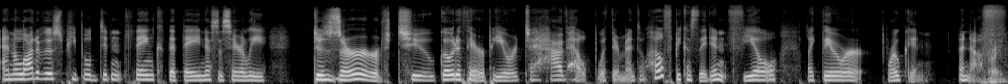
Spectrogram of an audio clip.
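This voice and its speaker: A woman's medium-pitched voice with an American accent, fairly even in intonation, at a moderate pace, in a dry, close sound with no echo. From California, Silicon Valley. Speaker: psychologist. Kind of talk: interview.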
